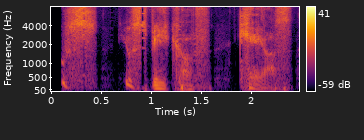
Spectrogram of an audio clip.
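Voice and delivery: hushed unvoiced whisper. Warrior whispering to the accuser. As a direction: lean in and breathe the words.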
